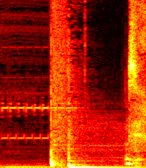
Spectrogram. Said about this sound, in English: What's that? Was that my phone?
